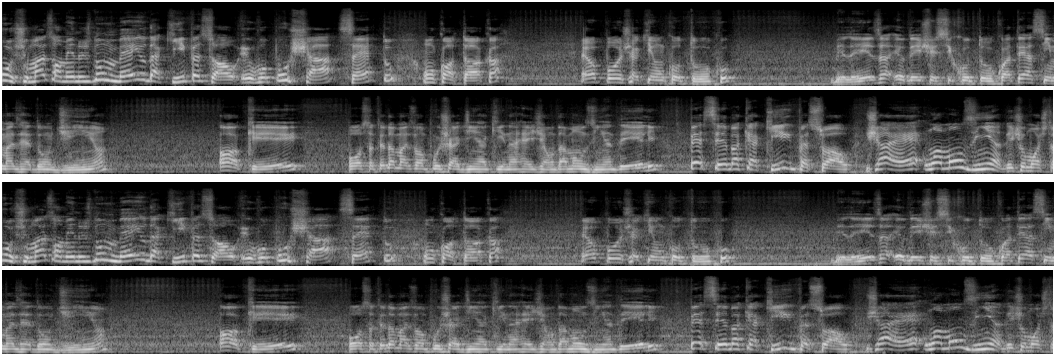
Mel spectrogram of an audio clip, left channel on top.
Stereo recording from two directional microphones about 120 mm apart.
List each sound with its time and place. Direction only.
0.0 s a man's voice: 30° left (ahead or behind)
8.4 s speech: 35° left (ahead or behind)
12.6 s a man's voice: 30° left (ahead or behind)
